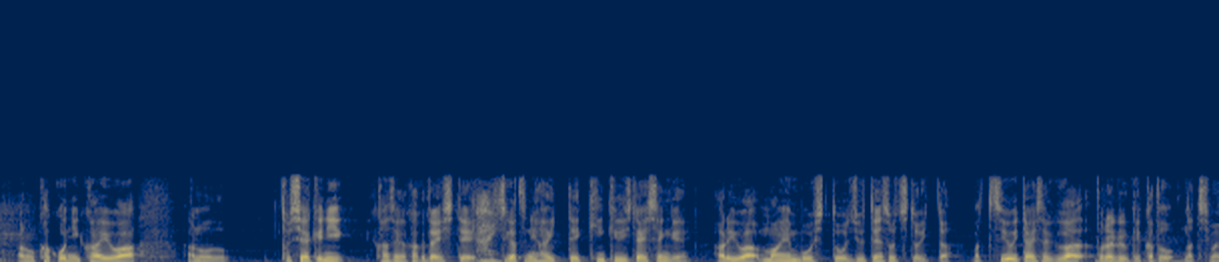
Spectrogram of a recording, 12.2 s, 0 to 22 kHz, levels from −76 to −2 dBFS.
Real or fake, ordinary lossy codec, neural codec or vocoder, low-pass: real; none; none; 7.2 kHz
